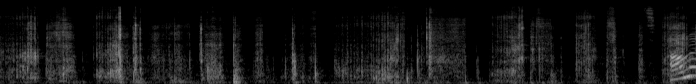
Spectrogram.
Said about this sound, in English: I'm guiding the scissors and I'm moving my hand as I go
